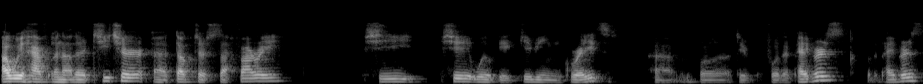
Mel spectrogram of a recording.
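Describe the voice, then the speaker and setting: A man's medium-pitched voice in a Chinese accent, fairly slow, with ordinary pitch variation. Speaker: graduate student. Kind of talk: study vlog monologue. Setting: self-recording. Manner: halting, with repetitions.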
